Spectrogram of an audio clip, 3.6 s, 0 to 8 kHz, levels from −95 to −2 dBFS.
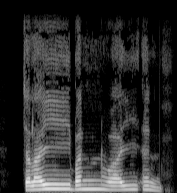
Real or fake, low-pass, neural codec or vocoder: real; 7.2 kHz; none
